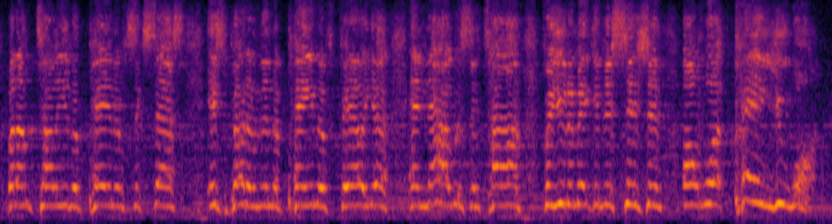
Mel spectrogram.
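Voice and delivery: ordinary delivery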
